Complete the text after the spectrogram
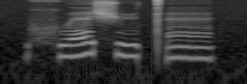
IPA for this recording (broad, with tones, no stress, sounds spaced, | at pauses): xʷ ɛ˨˦ ʃ y˨ tʼ ɛ̃˨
